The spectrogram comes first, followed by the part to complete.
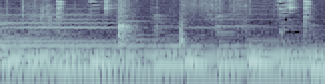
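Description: Instrumental background music: held chords that change in steps, over a light, regular beat.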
